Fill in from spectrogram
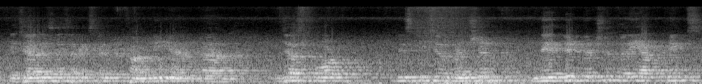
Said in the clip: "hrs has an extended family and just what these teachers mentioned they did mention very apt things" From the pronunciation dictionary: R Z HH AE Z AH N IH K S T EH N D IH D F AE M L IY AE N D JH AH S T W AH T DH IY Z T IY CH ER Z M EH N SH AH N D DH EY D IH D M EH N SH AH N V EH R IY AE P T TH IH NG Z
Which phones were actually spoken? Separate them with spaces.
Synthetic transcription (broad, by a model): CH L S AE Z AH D IH K S T EH N D IH D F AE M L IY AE N D JH AH S T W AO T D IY S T IY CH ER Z M EH N SH AH N D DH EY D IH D M EH N SH AH N V EH R IY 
